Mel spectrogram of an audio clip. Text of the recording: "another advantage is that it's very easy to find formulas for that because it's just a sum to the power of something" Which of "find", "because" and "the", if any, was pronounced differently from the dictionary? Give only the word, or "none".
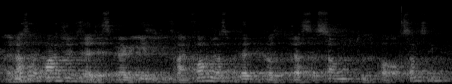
none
